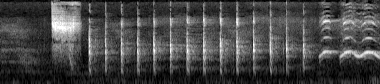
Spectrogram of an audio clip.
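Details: Indoor pet talking parrot: a sudden noisy burst, then a steady run of sharp clicks about three per second, ending in a wavering, warbled whistle.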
